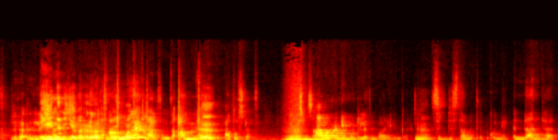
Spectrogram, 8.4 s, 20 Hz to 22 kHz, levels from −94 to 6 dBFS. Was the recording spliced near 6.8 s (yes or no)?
no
